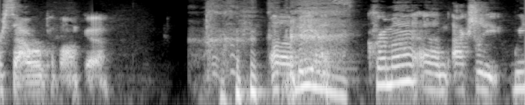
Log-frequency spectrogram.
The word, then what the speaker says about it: Sauer-Pivonka: You pronounced it right on. Sauer-Pivonka.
